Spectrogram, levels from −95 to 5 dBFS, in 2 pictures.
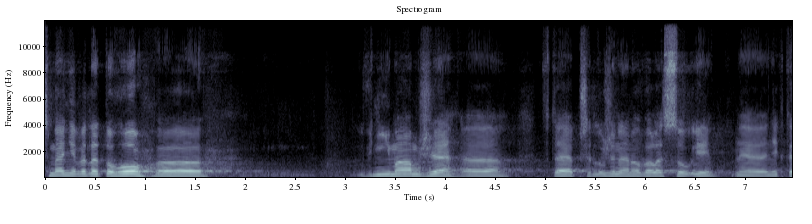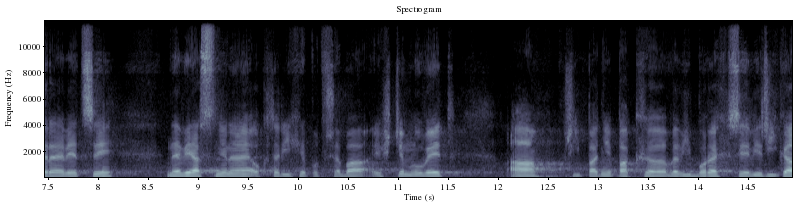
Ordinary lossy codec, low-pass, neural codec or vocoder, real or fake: Opus, 16 kbps; 10.8 kHz; none; real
